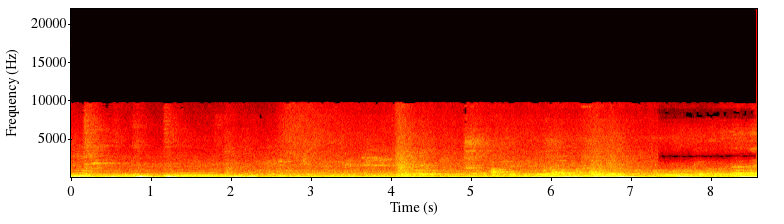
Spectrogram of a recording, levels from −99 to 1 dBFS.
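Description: Low-bitrate audio saved at a high bitrate runs throughout: the MP3 carries nothing above 9.8 kHz, which fits a likely earlier low-bitrate encode, roughly a 32 kbit/s AAC pass, later re-saved at around 256 kbit/s. The larger file cannot restore the missing top end or the first-generation artefacts.

Channel delay (comb filtering) appears from 7.35 s to the end at 8.58 s. One channel lags the other by about 0.2 ms before the mono sum, so cancellations fall at evenly spaced frequencies starting around 3 kHz, giving a hollow, phasey colour.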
